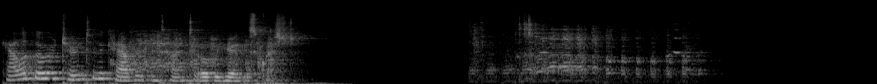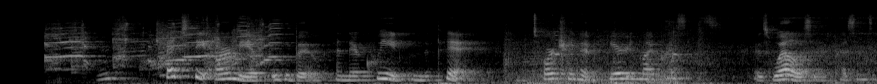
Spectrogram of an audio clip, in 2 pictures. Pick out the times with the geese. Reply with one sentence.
You can hear the geese from 1.1 to 2.8 s, from 4.7 to 7.0 s, from 9.2 to 11.6 s and from 13.8 to 16.1 s.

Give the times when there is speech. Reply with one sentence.
The speech can be heard from 0.0 to 3.2 s and from 9.8 to 17.5 s.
